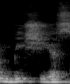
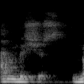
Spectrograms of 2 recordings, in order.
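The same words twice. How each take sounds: First: Ambitious stretched to "am-bi-shi-us"; wrong ambitious. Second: Ambitious as "AM-bi-shus"; ambitious ending in a short "shus"; correct ambitious. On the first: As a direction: show the mistake on ambitious with "shi-us". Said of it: "not ambitious". (गलत ambitious, "एम्बिशियस") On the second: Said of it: "has to be pronounced like". (सही ambitious, "एम्बिशस") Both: Shown as a demonstration.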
